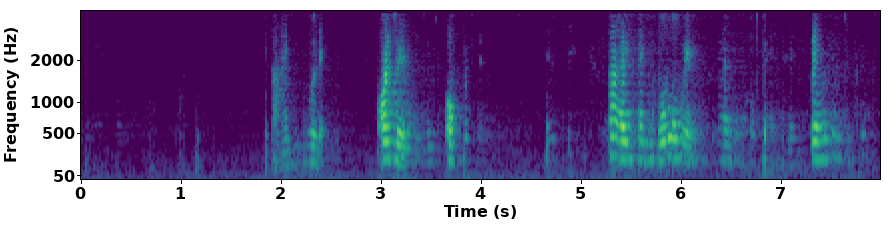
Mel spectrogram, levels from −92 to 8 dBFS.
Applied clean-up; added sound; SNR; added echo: neural mask model DeepFilterNet 3.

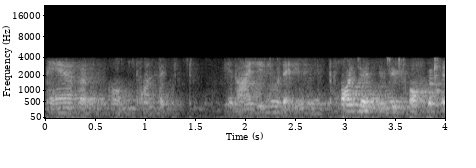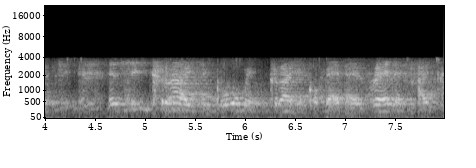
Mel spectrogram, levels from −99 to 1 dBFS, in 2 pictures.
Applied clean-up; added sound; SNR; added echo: neural separator model SepFormer DNS4.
